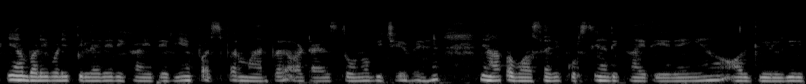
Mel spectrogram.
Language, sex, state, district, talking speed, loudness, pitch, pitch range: Hindi, female, Chhattisgarh, Bilaspur, 230 wpm, -35 LUFS, 175 Hz, 165-185 Hz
